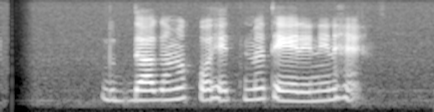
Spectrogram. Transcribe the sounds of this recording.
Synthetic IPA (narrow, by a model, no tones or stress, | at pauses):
bud̪ːaːɡɐməkːoɦet̪mət̪eːɾenːenɛɦæ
